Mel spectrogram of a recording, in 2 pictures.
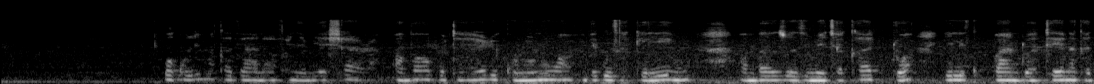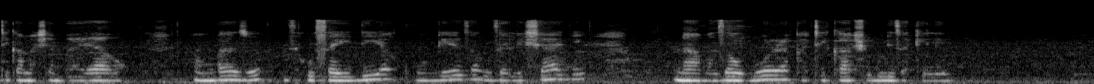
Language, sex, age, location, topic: Swahili, female, 18-24, Dar es Salaam, agriculture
